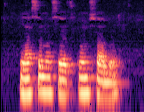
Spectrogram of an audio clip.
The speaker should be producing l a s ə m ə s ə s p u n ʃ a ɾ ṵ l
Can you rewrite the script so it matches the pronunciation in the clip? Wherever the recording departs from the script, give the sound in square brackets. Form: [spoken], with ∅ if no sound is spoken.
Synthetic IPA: l a s ə m ə s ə s p u n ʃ a [l] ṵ l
